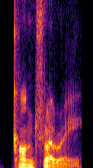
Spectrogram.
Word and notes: contrary: British English

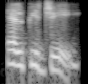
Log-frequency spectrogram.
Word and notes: LPG: Indian

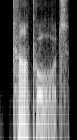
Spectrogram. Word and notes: carport: British English

